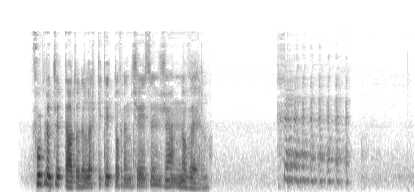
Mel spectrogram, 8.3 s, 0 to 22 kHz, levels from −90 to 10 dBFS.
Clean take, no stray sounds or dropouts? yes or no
no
